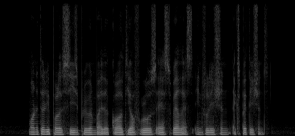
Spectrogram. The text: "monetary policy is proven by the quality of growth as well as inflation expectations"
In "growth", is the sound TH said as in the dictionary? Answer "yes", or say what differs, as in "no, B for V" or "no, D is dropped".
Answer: no, S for TH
